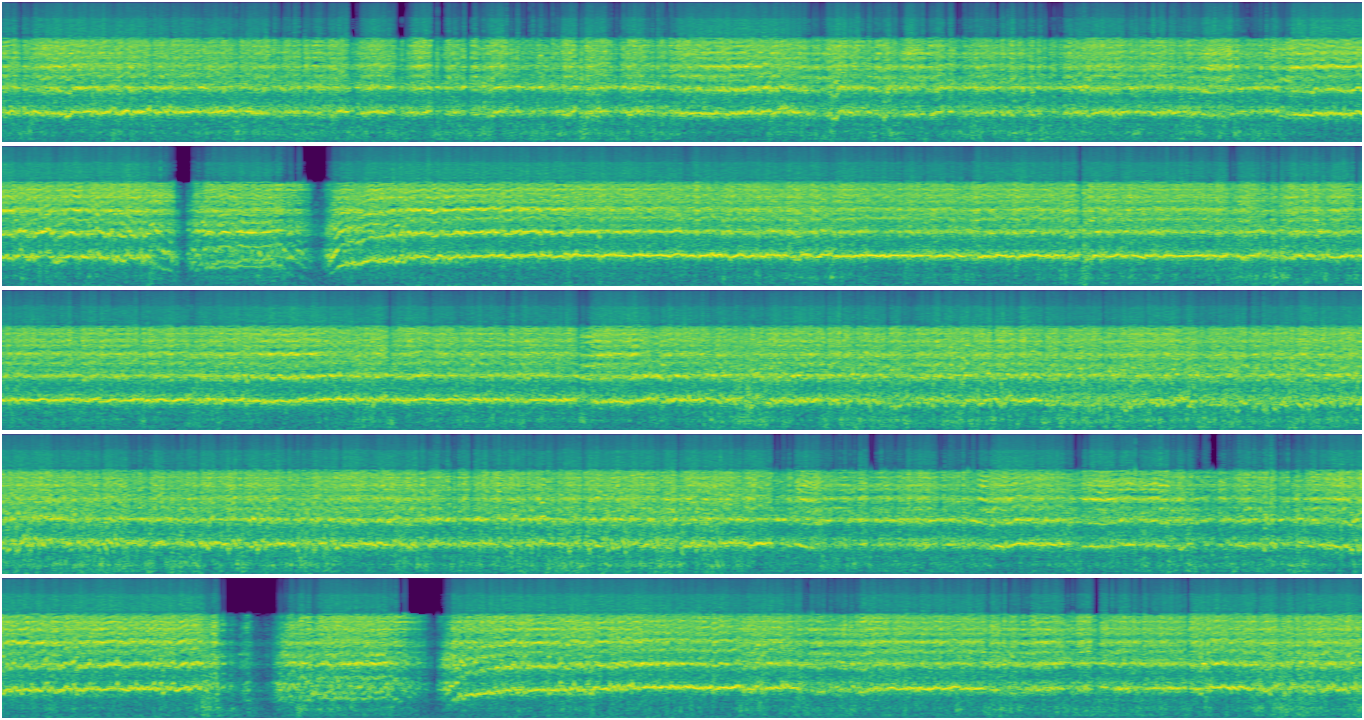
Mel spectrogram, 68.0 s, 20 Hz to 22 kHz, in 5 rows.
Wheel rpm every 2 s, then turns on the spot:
220, 230, 240, 230, 230, 230, 210, 150, 120, 220, 230, 230, 230, 230, 230, 230, 230, 230, 230, 210, 230, 240, 220, 230, 230, 230, 230, 200, 130, 130, 220, 230, 230, 230.
none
